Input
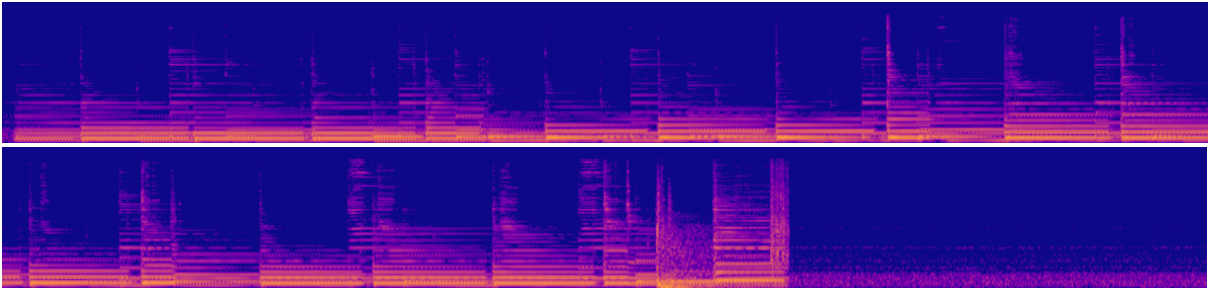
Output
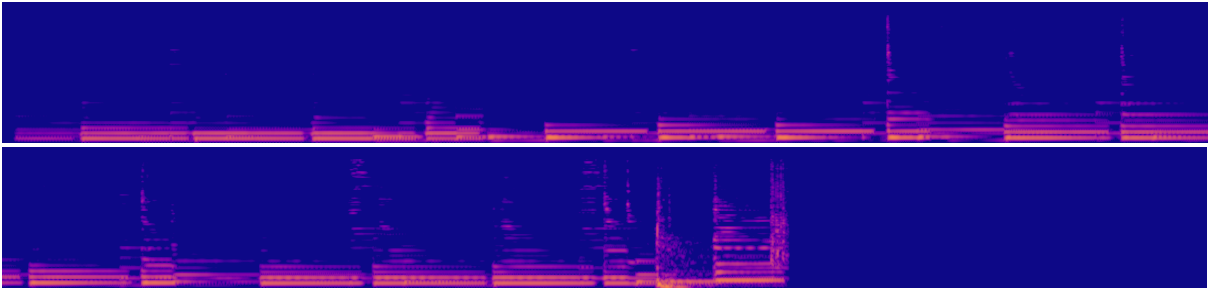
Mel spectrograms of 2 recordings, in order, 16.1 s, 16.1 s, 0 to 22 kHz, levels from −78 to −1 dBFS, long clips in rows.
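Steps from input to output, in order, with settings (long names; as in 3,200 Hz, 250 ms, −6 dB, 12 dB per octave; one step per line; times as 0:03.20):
spectral dynamics exaggerated over time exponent 2
level −4 dB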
